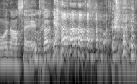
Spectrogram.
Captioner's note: laughter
